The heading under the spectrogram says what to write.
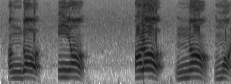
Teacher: जो 5 वर्ण हैं अंतिम वाले, इन 5 वर्ण का उच्चारण आपके नासिका से होते हैं।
